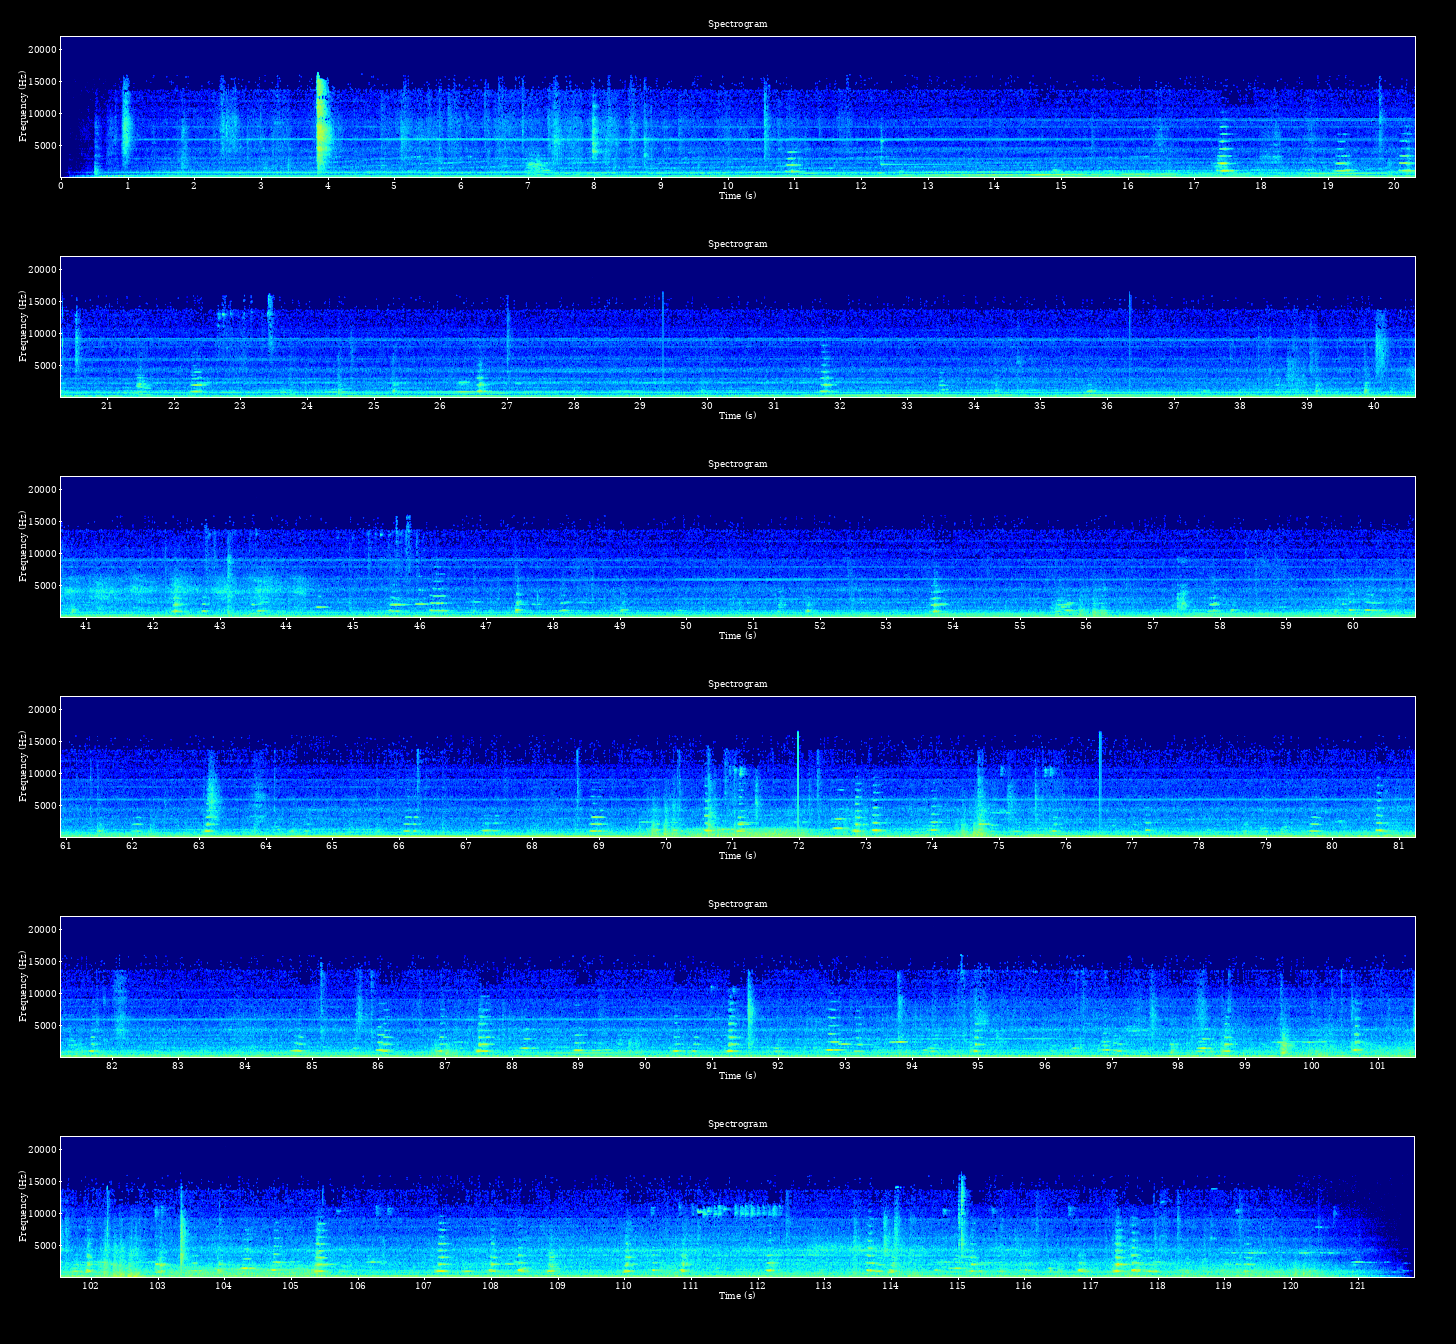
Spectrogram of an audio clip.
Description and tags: train departure interior
Interior ambience of a intercity train departing.
Recorded with Rode Micro and iPhone Rode app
